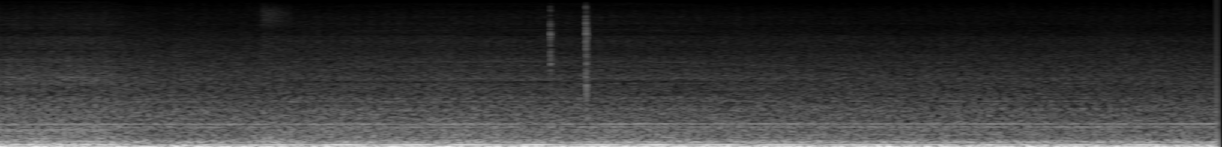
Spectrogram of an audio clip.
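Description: A truck engine rumbles steadily at low revs.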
